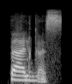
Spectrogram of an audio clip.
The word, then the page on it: valgus: Indian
